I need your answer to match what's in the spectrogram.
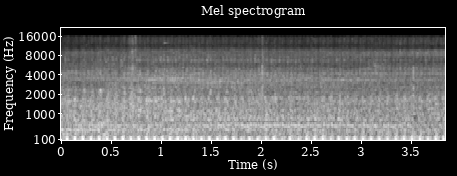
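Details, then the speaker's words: Yamaha Mio i 125 (M3) after rocker arm replacement, test 3: even idle pulse about three beats a second, no ticking or clatter on top; valve train quiet and stock. "Wala na si Kalansing. Test number 3. Sobra tahimik na ngayon ang andar. Stock na"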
